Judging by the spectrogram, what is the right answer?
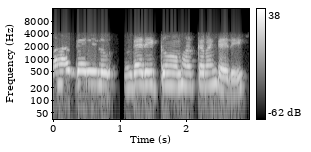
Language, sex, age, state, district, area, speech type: Kashmiri, female, 18-30, Jammu and Kashmir, Pulwama, rural, conversation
